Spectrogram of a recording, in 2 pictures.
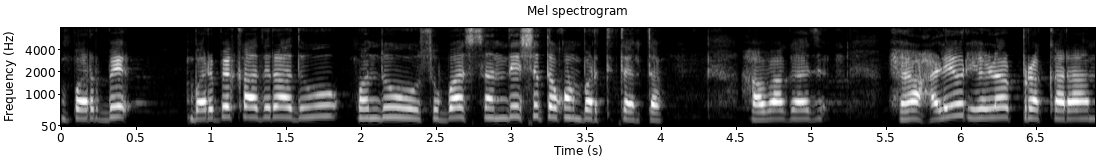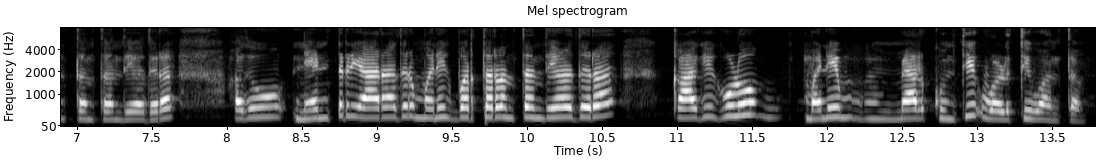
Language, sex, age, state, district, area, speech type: Kannada, female, 30-45, Karnataka, Bidar, rural, spontaneous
